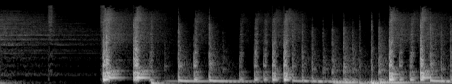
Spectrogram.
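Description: A music clip whose top end stops dead at 16.6 kHz for its whole length, with the smeared, swirly highs of heavy perceptual coding. On a spectrogram this shows as a hard, flat ceiling at 16.6 kHz from start to finish, with empty black space above it; the waveform itself looks ordinary. This is likely low-bitrate audio saved at a high bitrate: an MP3 at something like 64 kbit/s re-encoded at a rate such as 320 kbit/s, which keeps the original damage.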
